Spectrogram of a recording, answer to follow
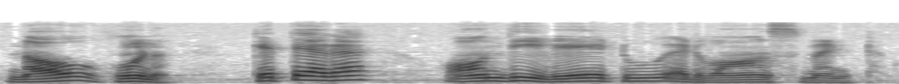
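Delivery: ordinary delivery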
